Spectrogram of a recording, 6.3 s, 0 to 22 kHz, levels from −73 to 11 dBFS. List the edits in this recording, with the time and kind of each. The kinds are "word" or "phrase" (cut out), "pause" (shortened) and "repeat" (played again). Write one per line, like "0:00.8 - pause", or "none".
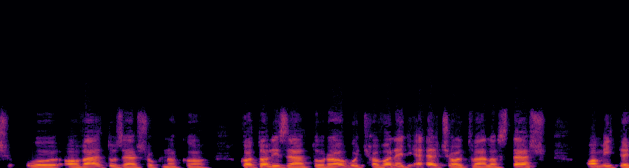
none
